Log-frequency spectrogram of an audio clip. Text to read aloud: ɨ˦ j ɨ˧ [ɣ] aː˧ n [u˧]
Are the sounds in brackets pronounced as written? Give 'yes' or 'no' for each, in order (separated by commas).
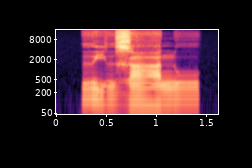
yes, yes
